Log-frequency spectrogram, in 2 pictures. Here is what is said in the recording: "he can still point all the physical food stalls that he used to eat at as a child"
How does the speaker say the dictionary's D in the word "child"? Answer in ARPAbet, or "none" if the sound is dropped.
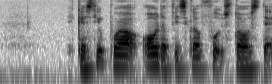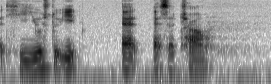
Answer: none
